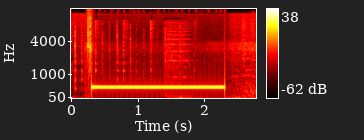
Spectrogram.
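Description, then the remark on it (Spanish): A phone call's ringing tone: one loud, steady, mid-pitched electronic tone holding for about two seconds, then cutting off abruptly, with faint background noise and no voices. “A ver, ya entró ahí la llamada, no haga ruido.”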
